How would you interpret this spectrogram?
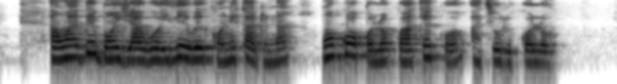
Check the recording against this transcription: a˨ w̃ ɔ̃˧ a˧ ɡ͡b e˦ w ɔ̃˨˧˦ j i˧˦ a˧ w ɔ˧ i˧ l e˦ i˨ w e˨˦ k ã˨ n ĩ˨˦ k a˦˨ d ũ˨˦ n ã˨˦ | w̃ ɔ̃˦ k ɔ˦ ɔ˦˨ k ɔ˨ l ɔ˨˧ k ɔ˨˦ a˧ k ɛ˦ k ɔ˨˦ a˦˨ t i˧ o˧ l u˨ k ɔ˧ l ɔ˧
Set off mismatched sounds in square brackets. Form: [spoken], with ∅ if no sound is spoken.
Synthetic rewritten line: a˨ w̃ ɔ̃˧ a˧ ɡ͡b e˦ [b] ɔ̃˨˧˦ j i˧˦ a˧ w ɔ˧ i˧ l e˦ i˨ w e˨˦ k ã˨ n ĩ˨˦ k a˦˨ d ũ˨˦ n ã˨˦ | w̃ ɔ̃˦ k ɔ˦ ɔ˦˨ k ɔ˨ l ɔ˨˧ k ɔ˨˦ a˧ k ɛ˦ k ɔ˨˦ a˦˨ t i˧ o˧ l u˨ k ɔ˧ l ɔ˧

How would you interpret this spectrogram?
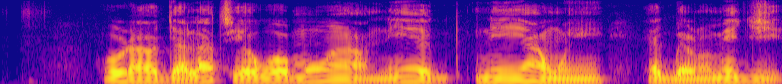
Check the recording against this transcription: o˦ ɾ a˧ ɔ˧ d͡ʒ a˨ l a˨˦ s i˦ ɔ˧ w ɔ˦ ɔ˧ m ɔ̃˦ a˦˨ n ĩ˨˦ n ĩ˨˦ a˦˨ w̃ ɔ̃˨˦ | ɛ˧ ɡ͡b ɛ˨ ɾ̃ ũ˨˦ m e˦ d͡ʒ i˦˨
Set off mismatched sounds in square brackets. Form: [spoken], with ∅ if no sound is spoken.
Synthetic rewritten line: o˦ ɾ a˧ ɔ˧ d͡ʒ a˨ l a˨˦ [t] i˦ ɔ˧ w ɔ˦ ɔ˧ m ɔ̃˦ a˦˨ n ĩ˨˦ n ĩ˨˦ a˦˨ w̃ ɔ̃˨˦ | ɛ˧ ɡ͡b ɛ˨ ɾ̃ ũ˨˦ m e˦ d͡ʒ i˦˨

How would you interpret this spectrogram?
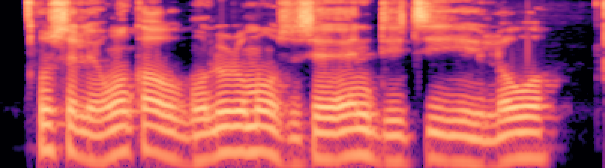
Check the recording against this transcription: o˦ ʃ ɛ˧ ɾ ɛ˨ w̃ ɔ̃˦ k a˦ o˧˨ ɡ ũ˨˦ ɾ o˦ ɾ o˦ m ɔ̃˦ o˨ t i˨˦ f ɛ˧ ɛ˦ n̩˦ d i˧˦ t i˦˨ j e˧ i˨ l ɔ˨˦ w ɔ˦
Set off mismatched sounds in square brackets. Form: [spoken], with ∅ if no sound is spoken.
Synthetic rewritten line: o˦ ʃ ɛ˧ [l] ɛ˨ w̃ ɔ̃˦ k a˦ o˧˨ ɡ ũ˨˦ [l] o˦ ɾ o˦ m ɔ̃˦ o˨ [s] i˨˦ [ʃ] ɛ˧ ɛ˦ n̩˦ d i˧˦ t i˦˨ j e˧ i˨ l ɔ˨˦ w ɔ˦

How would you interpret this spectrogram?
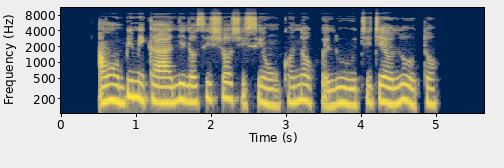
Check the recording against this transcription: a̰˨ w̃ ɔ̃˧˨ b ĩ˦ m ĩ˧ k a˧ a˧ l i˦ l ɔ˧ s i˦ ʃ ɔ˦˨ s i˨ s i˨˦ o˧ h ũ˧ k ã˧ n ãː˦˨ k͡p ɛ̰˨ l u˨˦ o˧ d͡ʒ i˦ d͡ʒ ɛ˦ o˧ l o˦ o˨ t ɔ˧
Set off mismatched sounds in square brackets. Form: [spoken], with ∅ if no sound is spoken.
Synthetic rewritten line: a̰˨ w̃ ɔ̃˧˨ b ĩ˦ m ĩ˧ k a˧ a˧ l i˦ l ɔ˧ s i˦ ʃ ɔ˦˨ [ʃ] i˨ s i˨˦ o˧ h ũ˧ k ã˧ n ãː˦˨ k͡p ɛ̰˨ l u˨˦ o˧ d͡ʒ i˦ d͡ʒ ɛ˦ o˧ l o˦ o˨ t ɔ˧

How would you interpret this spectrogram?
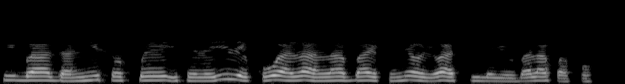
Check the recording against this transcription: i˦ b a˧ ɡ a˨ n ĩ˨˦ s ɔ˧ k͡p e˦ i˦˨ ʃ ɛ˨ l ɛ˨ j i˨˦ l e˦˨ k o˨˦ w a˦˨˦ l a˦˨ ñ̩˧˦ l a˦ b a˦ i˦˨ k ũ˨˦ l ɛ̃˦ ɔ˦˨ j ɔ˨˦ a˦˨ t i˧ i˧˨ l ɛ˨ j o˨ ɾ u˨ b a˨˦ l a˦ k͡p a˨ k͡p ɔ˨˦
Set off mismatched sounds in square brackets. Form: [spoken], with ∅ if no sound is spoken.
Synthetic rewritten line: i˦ b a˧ ɡ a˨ n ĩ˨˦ s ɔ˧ k͡p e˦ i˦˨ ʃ ɛ˨ l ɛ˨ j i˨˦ l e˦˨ k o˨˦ w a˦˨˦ l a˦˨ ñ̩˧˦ l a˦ b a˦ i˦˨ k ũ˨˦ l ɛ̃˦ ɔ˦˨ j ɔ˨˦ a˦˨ t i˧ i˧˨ l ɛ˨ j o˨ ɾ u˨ b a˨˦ l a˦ k͡p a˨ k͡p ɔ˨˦

